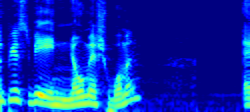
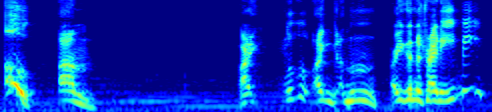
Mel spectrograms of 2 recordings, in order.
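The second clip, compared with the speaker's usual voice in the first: put-on higher, hesitant old gnome voice; nervous old gnome; 7 semitones higher than usual. Old gnome asking the swimmer if it will eat him, nervous stammer. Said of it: "And he's like".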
